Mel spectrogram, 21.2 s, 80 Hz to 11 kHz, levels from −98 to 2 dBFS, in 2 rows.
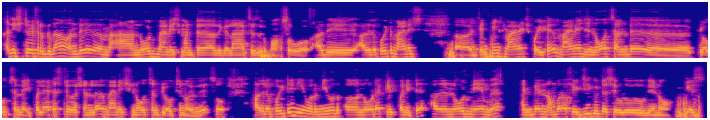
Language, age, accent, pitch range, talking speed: Tamil, 20-39, native, 135-165 Hz, 140 wpm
